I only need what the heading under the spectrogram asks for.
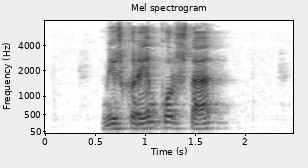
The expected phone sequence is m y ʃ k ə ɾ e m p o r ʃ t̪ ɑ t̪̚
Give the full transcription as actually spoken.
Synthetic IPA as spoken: m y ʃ k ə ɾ e m k o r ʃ t̪ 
